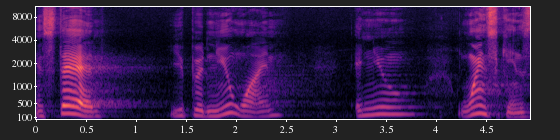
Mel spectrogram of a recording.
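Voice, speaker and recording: Speaking with a non-native accent, a man uses a fairly high pitch and ordinary pitch variation. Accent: non-native accent, remarked on by himself. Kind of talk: sermon. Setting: church with congregation. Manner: conversational, occasionally halting.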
